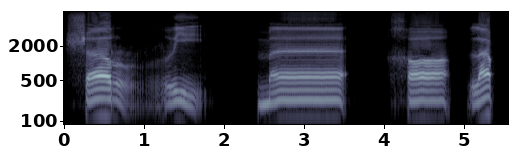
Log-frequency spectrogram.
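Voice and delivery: dieja lambat per potongan, dengung panjang; panjang pendek bacaan. Shown as a demonstration. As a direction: perlihatkan panjang pendek tiap kata dengan jeda. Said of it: "perhatikan panjang dan pendek bacaan". (bacaan terputus-putus untuk murid)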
